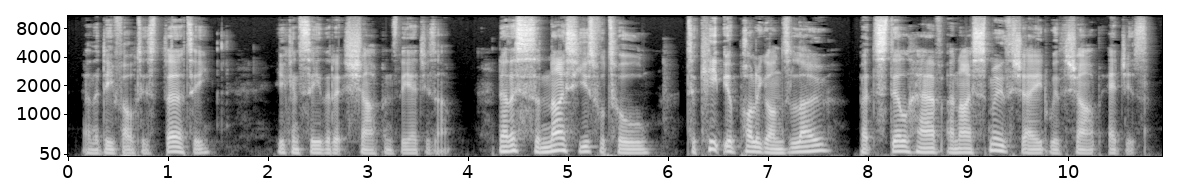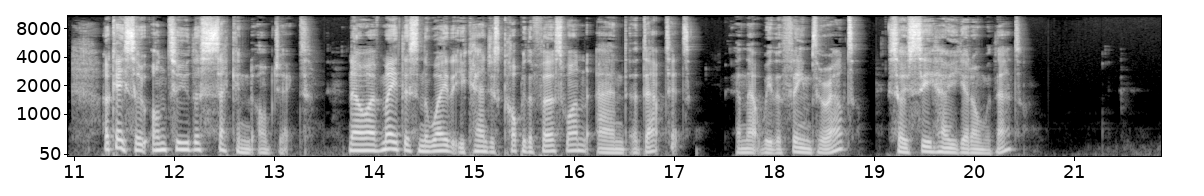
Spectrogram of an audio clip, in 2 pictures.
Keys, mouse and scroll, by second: 2.5-2.9 scroll up 2, 3.7-5.0 middle drag.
